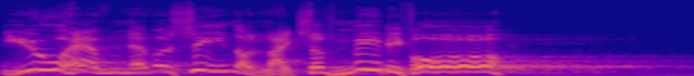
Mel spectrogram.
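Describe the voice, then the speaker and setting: In a put-on character voice, a man speaks at an extremely high pitch and a very slow pace, with clear echo around him. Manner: hearty, jovial.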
